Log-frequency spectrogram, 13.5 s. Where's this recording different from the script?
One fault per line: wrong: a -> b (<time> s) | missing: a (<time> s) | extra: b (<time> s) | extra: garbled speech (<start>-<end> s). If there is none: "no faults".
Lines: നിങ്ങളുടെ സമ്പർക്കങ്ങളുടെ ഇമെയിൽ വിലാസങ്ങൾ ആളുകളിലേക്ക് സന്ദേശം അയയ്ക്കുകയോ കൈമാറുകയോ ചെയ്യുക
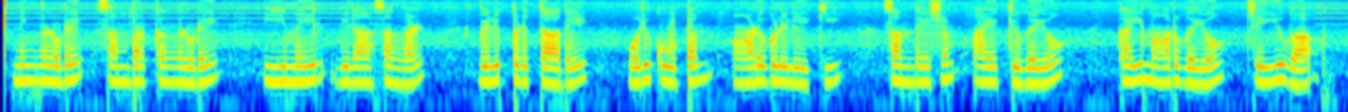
extra: വെളിപ്പെടുത്താതെ ഒരു കൂട്ടം (4.8 s)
